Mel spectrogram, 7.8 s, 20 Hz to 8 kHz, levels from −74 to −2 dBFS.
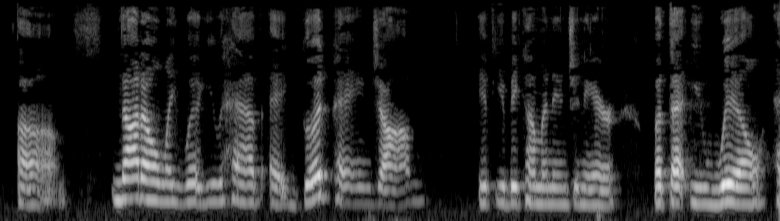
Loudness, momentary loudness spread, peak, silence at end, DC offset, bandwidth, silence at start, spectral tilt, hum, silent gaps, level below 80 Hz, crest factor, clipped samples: -25 LUFS; 14 LU; -6 dBFS; 0 s; under 0.1%; 8 kHz; 0.2 s; -5 dB/octave; none; none; -64 dBFS; 18 dB; under 0.1%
